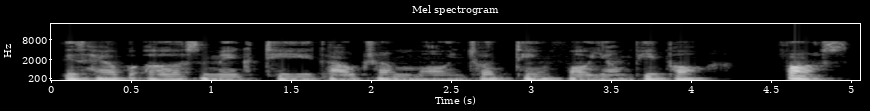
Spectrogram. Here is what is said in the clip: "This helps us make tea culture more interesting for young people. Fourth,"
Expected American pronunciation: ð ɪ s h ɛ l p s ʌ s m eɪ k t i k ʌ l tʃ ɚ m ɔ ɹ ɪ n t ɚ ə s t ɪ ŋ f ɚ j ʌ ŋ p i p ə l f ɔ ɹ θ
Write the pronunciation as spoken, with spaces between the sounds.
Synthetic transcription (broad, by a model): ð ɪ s h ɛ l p ʌ s m eɪ k t i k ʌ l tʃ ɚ m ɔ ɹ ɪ n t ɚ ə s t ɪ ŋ f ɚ j ʌ ŋ p i p ə l f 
